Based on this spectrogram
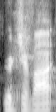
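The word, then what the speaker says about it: Gervon: Or Javon. Is it Javon Dexter? It's spelled Gervin. Everybody in his life says Javon. Like, his high school coach, his mom, like, everybody says Javon.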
